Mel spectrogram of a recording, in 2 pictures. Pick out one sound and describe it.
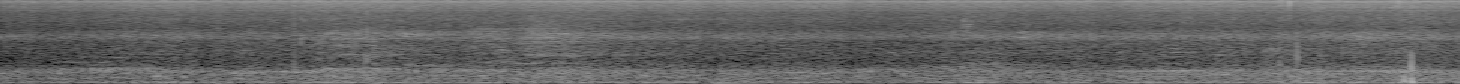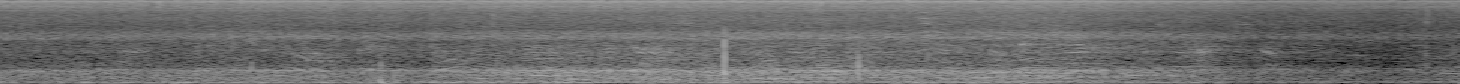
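A moving walkway hums and rumbles steadily.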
